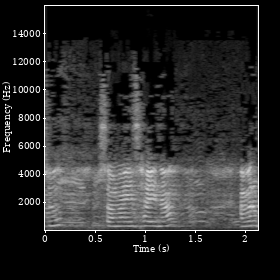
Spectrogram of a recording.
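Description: Speech: a high-pitched voice talking, with a brief lull near the end.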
